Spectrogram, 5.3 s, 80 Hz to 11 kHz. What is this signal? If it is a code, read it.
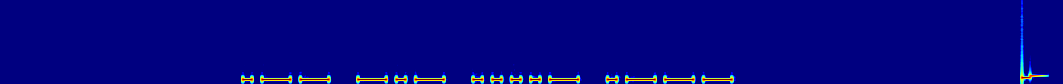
Morse code, heard as a keyed tone, about 25 wpm, 700 Hz. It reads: WK4J
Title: USA Call Signs - 4 Characters - 4x Character Spacing - 25wpm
